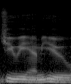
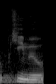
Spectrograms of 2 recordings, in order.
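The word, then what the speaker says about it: QEMU: He basically used QMU or Kimu, however you want to pronounce it.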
